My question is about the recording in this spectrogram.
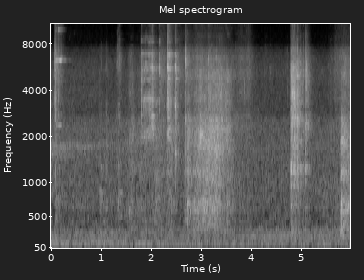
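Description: Small metal vape-mod parts and hand tools clicking and clinking against a metal tin-lid tray in several sharp clusters, with a short rustle of a plastic bag about three seconds in.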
